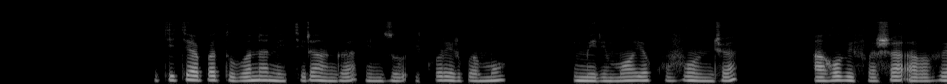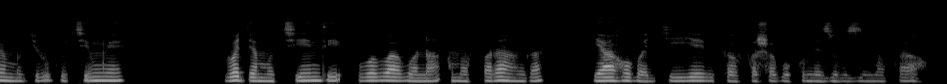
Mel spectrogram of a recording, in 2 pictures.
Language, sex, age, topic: Kinyarwanda, female, 25-35, finance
